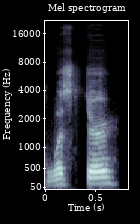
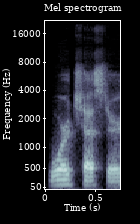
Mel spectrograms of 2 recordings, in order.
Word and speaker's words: Worcester: for everybody it's pronounced Worcester it's about the bwick Worcester right right but spelled the wor c est er which everyone says Worchester even though there's no H there but that's just correcting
